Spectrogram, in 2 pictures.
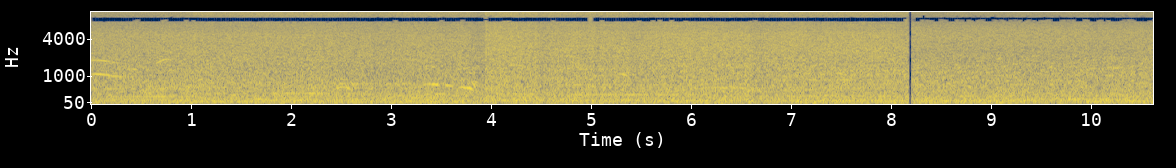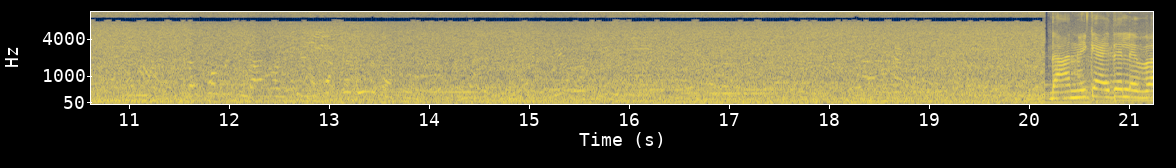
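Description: Water splashes and rushes steadily down cascading falls.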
